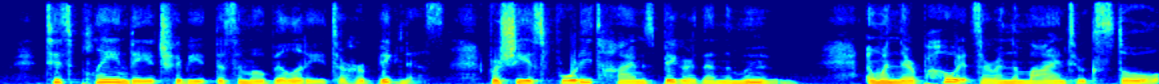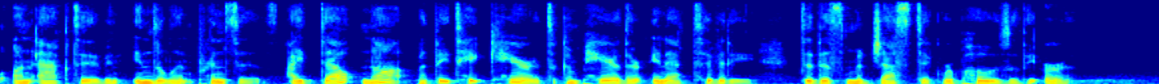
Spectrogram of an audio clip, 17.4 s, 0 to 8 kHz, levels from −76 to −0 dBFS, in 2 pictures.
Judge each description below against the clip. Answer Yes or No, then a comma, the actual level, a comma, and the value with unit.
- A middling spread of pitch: Yes, average, 3.2 semitones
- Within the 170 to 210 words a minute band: Yes, average, 175 wpm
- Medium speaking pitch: Yes, medium, 175 Hz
